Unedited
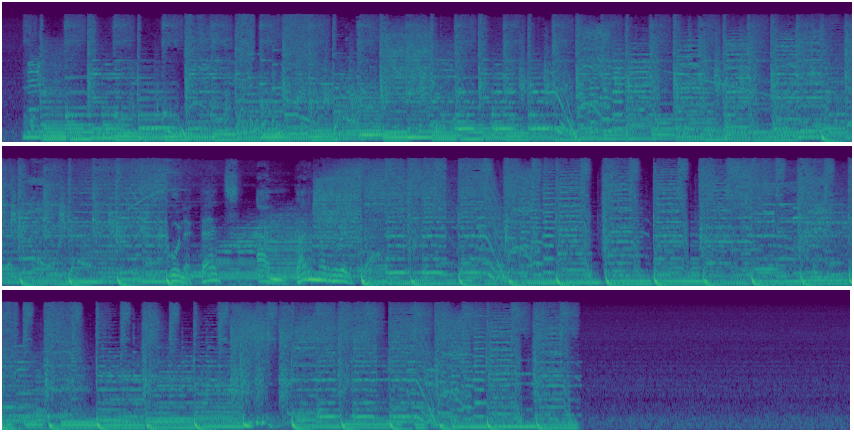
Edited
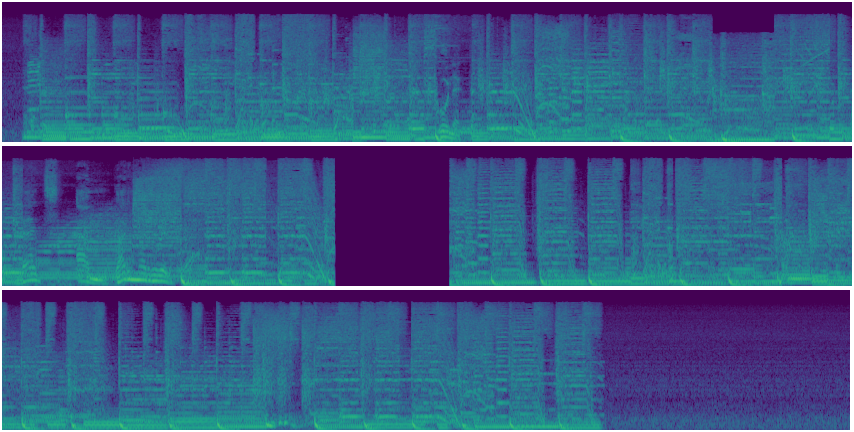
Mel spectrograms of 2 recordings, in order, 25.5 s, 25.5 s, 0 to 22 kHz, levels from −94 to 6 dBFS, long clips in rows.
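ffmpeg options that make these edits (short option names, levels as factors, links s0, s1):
-filter_complex "[0:a]asplit=14[s0][s1][s2][s3][s4][s5][s6][s7][s8][s9][s10][s11][s12][s13];[s0]atrim=end=3.512[s14];[s1]atrim=start=3.968:end=4.682[s15];[s2]atrim=start=10.028:end=10.512[s16];[s3]atrim=start=5.108:end=6.512[s17];[s4]atrim=start=8.108:end=9.114[s18];[s5]atrim=start=9.11:end=9.48,asetpts=PTS-STARTPTS,asetrate=26019,aresample=44100[s19];[s6]atrim=start=9.476:end=10.032[s20];[s7]atrim=start=4.678:end=5.112[s21];[s8]atrim=start=10.508:end=13.63,asetpts=PTS-STARTPTS,afade=t=out:st=3.118:d=0.004:c=hsin,apad=pad_dur=1.15[s22];[s9]atrim=start=13.63:end=15.442,asetpts=PTS-STARTPTS,afade=t=in:d=0.004:c=hsin[s23];[s10]atrim=start=2.208:end=2.632[s24];[s11]atrim=start=15.438:end=16.532[s25];[s12]atrim=start=3.508:end=3.972[s26];[s13]atrim=start=16.528[s27];[s14][s15]acrossfade=d=0.004:c1=hsin:c2=hsin[s28];[s28][s16]acrossfade=d=0.004:c1=hsin:c2=hsin[s29];[s29][s17]acrossfade=d=0.004:c1=hsin:c2=hsin[s30];[s30][s18]acrossfade=d=0.004:c1=hsin:c2=hsin[s31];[s31][s19]acrossfade=d=0.004:c1=hsin:c2=hsin[s32];[s32][s20]acrossfade=d=0.004:c1=hsin:c2=hsin[s33];[s33][s21]acrossfade=d=0.004:c1=hsin:c2=hsin[s34];[s22][s23]concat=n=2:v=0:a=1[s35];[s34][s35]acrossfade=d=0.004:c1=hsin:c2=hsin[s36];[s36][s24]acrossfade=d=0.004:c1=hsin:c2=hsin[s37];[s37][s25]acrossfade=d=0.004:c1=hsin:c2=hsin[s38];[s38][s26]acrossfade=d=0.004:c1=hsin:c2=hsin[s39];[s39][s27]acrossfade=d=0.004:c1=hsin:c2=hsin"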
